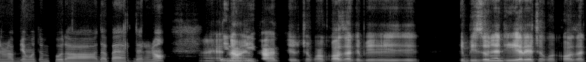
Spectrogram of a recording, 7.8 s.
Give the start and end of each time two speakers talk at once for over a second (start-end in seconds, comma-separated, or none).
none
